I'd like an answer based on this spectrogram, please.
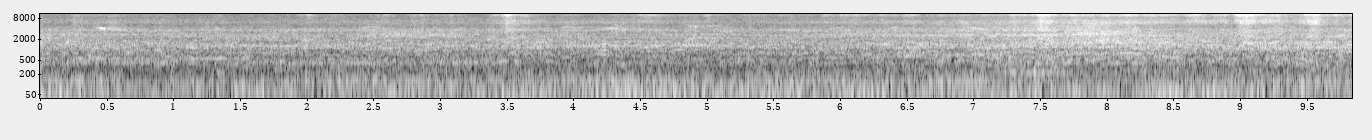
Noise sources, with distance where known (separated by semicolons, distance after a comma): unidentified human voice, far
